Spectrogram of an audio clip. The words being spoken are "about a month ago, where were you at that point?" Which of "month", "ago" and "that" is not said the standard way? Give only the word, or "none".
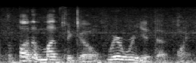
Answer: none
